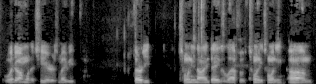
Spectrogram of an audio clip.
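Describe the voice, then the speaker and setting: A man's voice: fairly low pitch, flat delivery, unhurried. A man co-hosting a podcast livestream, talking in a laid-back, rambling way with lots of ums. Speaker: podcast co-host. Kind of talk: casual livestream chat.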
